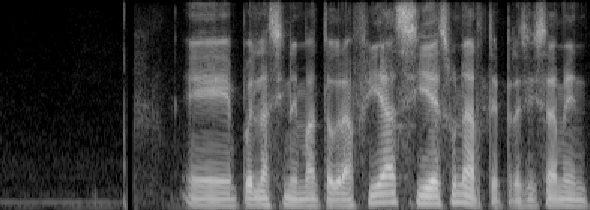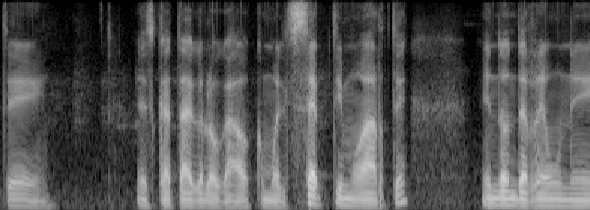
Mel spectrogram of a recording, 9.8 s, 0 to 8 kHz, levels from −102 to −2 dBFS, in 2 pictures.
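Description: The sample-rate converter in this speech clip restarts on every 20 ms block, treating each block as if nothing came before or after it. The sound points to a conversion from 24 kHz down to 16 kHz. Each block edge therefore carries a small interpolation error, and at 50 edges per second these merge into a buzz at 50 Hz. The buzz runs throughout but rides only on the voice, dropping away in the gaps between phrases.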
